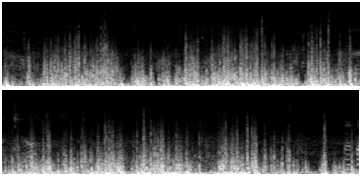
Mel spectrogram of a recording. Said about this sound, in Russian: ветрено очень.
